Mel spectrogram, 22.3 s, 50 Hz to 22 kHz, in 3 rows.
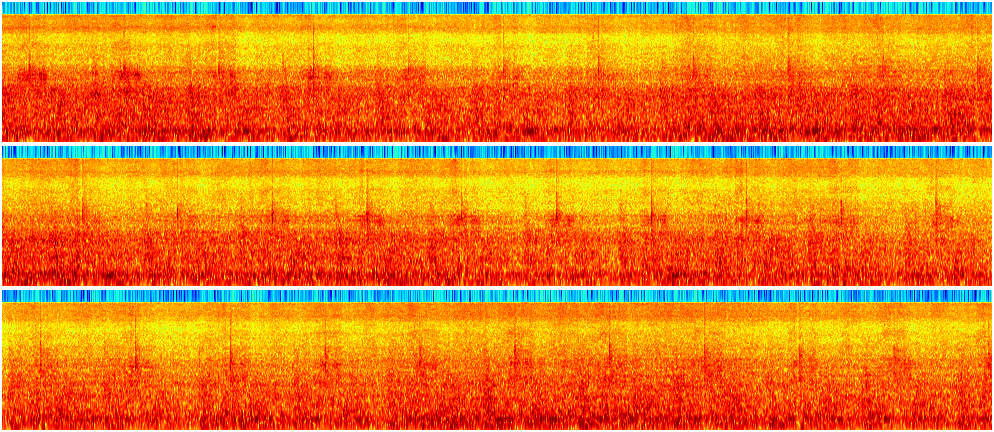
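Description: Heidelberg 28×40 offset printing press running, a loud steady mechanical clatter with a regular ticking beat from its cycling grippers and sheet delivery.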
